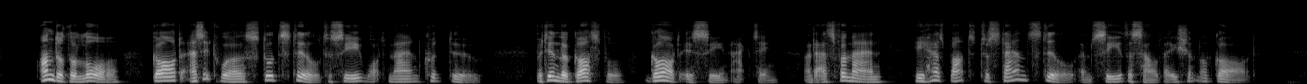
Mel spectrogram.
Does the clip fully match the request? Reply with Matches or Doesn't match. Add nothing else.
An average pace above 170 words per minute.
Matches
